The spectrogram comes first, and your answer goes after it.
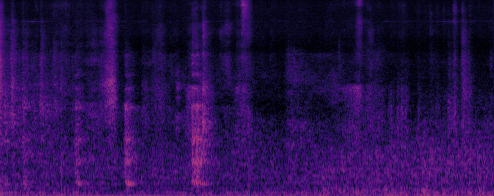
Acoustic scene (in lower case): elevator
